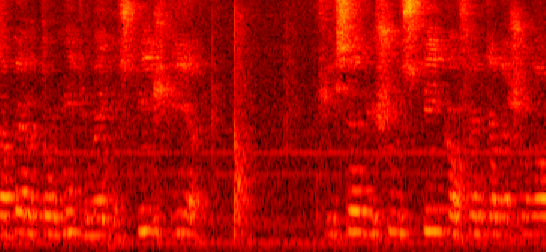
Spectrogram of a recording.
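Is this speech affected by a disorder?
No.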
